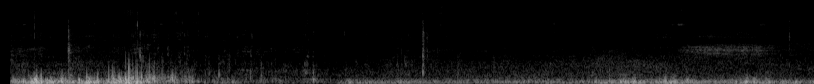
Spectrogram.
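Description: Hoofbeats of horses cantering and trotting over turf and sand, loudest in the first two seconds.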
